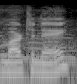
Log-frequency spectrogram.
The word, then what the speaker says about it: Martinet: Um uh it's pronounc it's pronounced martin but that's okay.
